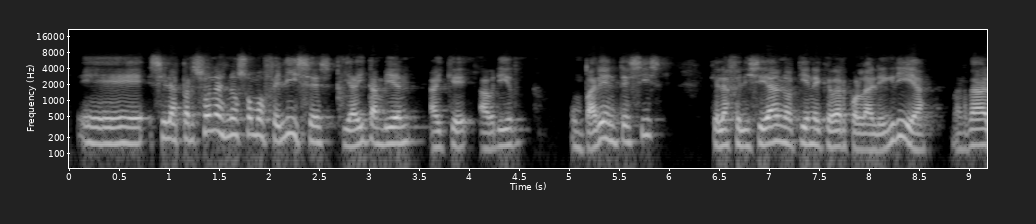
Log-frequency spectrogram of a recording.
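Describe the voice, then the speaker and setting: A man's voice: a little high, darkish tone. A man with a Uruguayan accent, a psychologist giving a reflective, explanatory talk at a virtual conference. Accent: Uruguayan Spanish. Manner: reflective, explanatory, rhetorical tag questions. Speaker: psychologist lecturer. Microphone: video call. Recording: dull lo-fi video call audio.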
